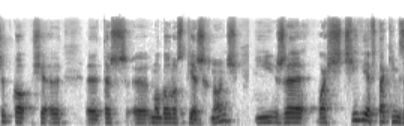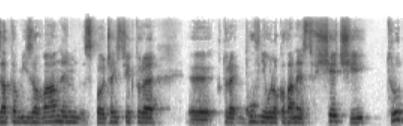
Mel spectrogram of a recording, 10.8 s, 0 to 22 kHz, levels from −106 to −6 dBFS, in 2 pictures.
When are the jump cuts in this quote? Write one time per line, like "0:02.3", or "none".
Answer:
0:03.3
